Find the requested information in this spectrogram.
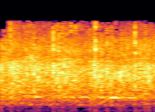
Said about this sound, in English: Give the Lord a clap offering tonight. Give him praise.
